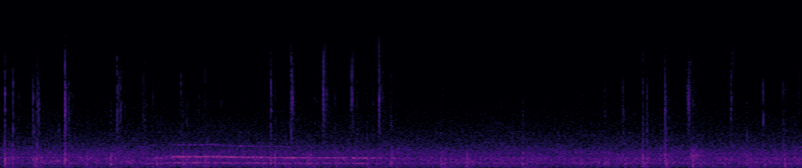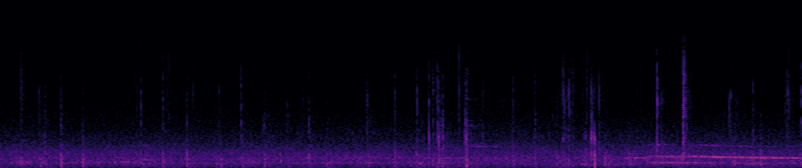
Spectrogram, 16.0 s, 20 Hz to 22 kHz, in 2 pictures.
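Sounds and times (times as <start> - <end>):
woodpecker pecking at wood: 5.9 - 16.0.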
